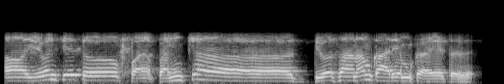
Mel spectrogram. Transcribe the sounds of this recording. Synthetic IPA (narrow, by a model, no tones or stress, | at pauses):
eːʋɐnt͡ʃeːt̪upɐpɐɲt͡ʃɐ | d̪iʋɐsaːnaːmkaːɾjɐmkɐeːt̪ɐ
